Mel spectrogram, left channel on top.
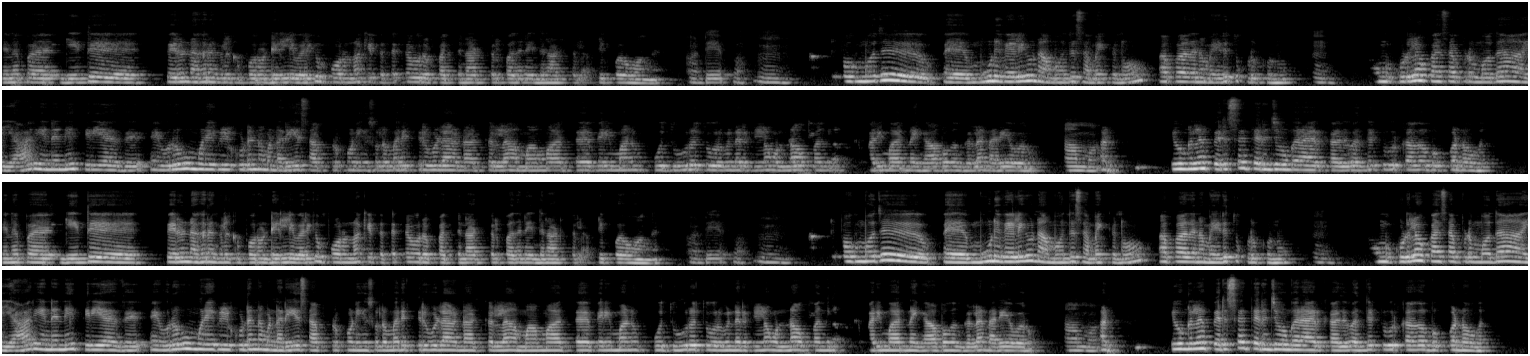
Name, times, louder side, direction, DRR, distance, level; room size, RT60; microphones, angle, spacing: voice 1, 0.0-1.4 1.6-6.6 8.4-12.9 13.7-23.6 23.9-25.6 26.2-26.4 27.0-30.1, right 2 dB, 70° right, 0.7 m, -21 dB
voice 2, 6.9-7.9 13.1-13.3 23.1-23.6 25.9-26.3, left 2 dB, 25° left, 0.4 m, -30 dB
3.7 x 2.0 x 4.0 m
head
